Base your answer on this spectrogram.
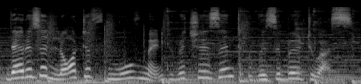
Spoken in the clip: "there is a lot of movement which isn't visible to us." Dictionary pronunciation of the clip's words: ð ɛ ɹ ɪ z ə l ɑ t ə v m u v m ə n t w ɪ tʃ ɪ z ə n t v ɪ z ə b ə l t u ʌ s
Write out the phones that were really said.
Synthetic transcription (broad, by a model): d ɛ ɹ ɪ z ə l ɑ t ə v m u v m ə n t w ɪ tʃ ɪ z ə n t v ɪ z ə b ə l t u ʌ s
